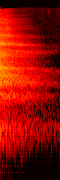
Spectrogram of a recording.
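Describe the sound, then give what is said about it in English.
A deep breath is let out through the mouth in one long, airy, hissing exhale that starts fairly loud and fades steadily over about a second, with no other sound. “So let's take a big inhale through our nose and an exhale out your mouth.”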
